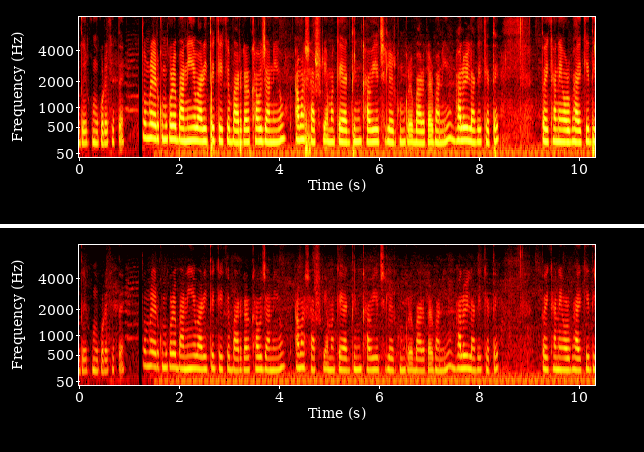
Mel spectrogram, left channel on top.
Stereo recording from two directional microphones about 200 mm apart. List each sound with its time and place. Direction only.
0.3 s speech: 25° left (ahead or behind)
0.7 s a woman's voice: 35° left (ahead or behind)
1.3 s a woman's voice: 45° left (ahead or behind)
